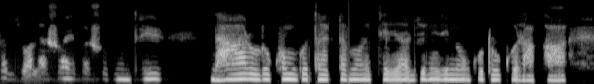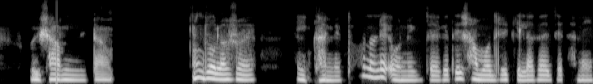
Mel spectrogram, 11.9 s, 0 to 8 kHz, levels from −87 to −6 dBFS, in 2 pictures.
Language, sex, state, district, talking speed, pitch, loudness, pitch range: Bengali, female, West Bengal, Kolkata, 135 wpm, 180 Hz, -26 LUFS, 170-190 Hz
